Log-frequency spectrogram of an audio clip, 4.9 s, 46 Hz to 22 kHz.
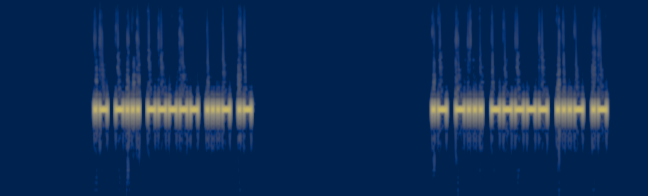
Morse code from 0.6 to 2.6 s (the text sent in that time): AB0VA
